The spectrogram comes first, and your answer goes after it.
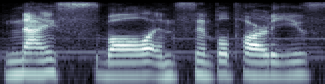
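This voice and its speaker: A man with a high, very bright voice gives live game commentary. His reactions are excitable and gushing. The stream audio is slightly dull, with game music behind him. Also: a little slow.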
